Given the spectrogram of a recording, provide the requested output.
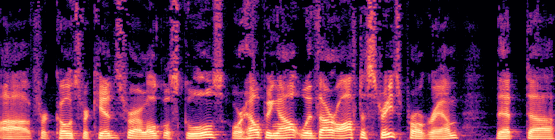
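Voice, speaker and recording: A man speaks in a normal speaking voice at a medium pitch, keeping a moderate pace and ordinary pitch variation. His loudness stays very even over a quiet background. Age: 60s. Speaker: retiree and volunteer. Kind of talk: radio interview. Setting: studio.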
